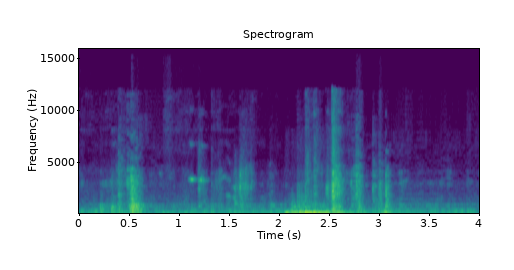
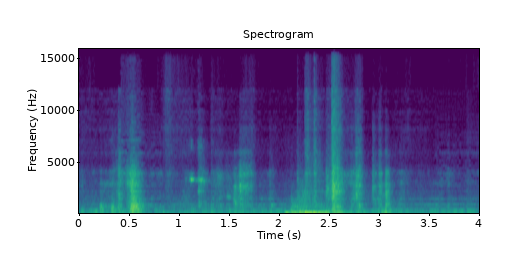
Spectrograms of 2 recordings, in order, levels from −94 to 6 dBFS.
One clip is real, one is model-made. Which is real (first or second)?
first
